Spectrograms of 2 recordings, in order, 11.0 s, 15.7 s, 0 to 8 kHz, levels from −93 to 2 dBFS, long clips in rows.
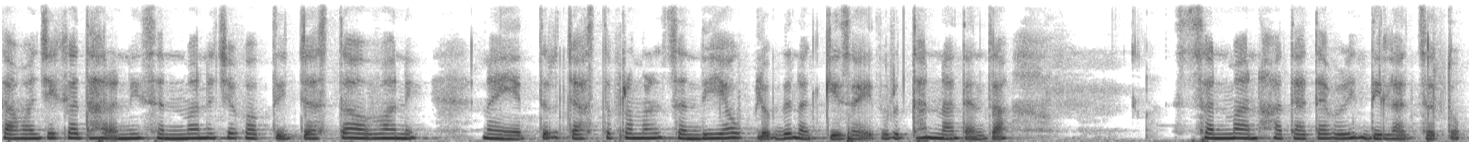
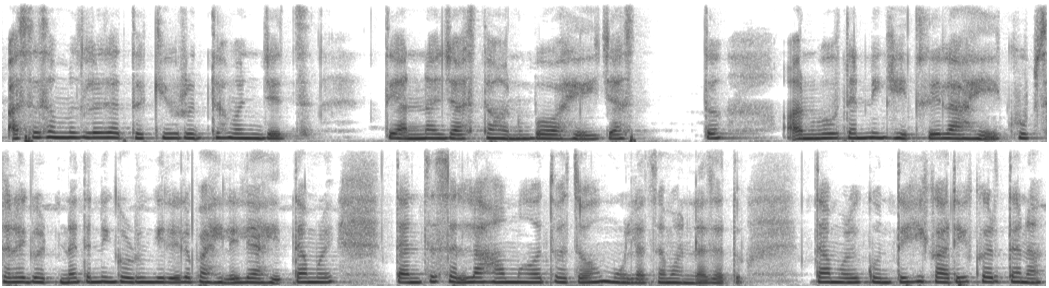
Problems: background sounds at intervals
